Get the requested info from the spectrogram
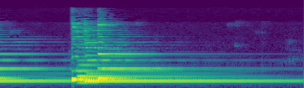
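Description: Fender Venice soprano ukulele with a bone nut and saddle: a plucked note rings, then a chord is strummed about half a second in, with a second stroke just after, and rings out, slowly fading.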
